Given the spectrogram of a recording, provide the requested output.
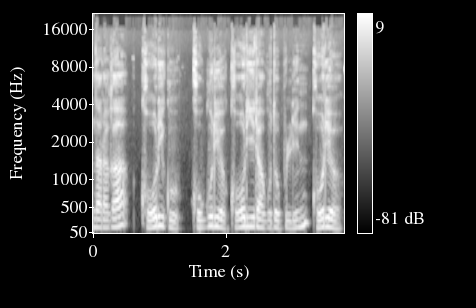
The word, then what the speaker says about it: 고려: 거리고 고구려 고글이라고도 불린 고려 옛 발음은 고리입니다 고리국에 출신인 해모수였기 때문에 해모수부터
